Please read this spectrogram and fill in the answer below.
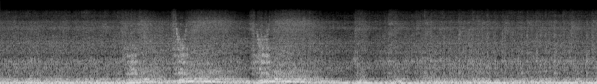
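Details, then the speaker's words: V6 Chevette with fresh drivetrain after fixing crossed plug wires and timing set: steady deep idle with choppy loping cam beat, all six cylinders firing, temperature good; normal idle with lumpy cam. "What do you Okay, sounds a lot better now that we finally got six cylinders, not four. [Music] Low pressure, temperature good. Yep. So far, got one of them choppy cams. Sounds good."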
